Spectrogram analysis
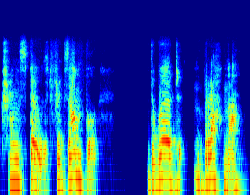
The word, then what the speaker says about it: brahma: example the word brahma brahma is written and is actually written in David and Sanskrit as well with a hma brahma but you often find people pronouncing the other way around brahma Huh? Yes, they very often do it. Even Brahmans or Brahmans themselves will often swi switch those two.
